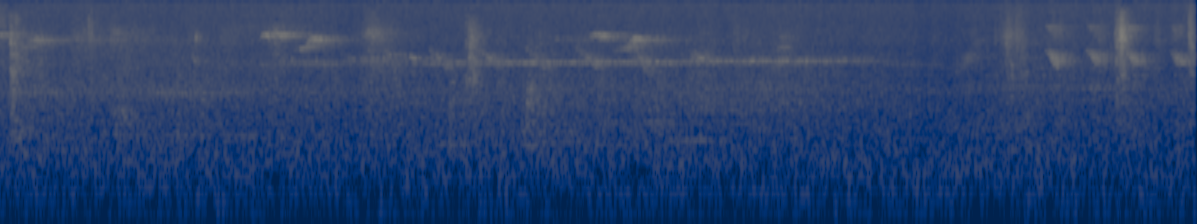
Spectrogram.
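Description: Near silence, with faint high bird chirps scattered through it and a thin high note held for a few seconds in the middle.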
